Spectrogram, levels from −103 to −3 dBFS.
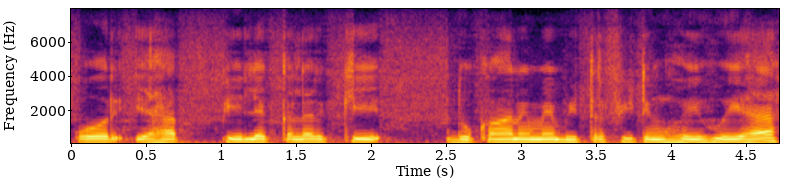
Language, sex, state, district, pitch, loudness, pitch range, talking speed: Hindi, male, Uttar Pradesh, Saharanpur, 155 Hz, -13 LUFS, 155-160 Hz, 150 wpm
